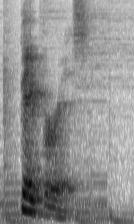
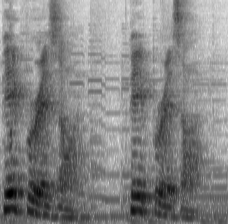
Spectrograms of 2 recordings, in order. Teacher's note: paper is, there's no break between them. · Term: liaison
